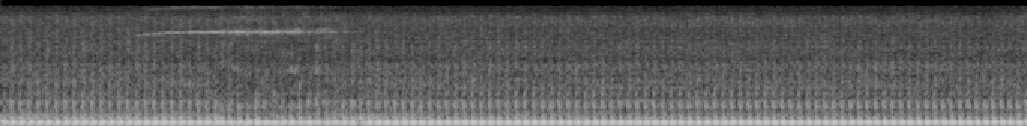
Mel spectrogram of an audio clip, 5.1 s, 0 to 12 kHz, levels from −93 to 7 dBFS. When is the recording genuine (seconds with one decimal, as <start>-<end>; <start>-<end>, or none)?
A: 0.0-1.1; 1.8-5.1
